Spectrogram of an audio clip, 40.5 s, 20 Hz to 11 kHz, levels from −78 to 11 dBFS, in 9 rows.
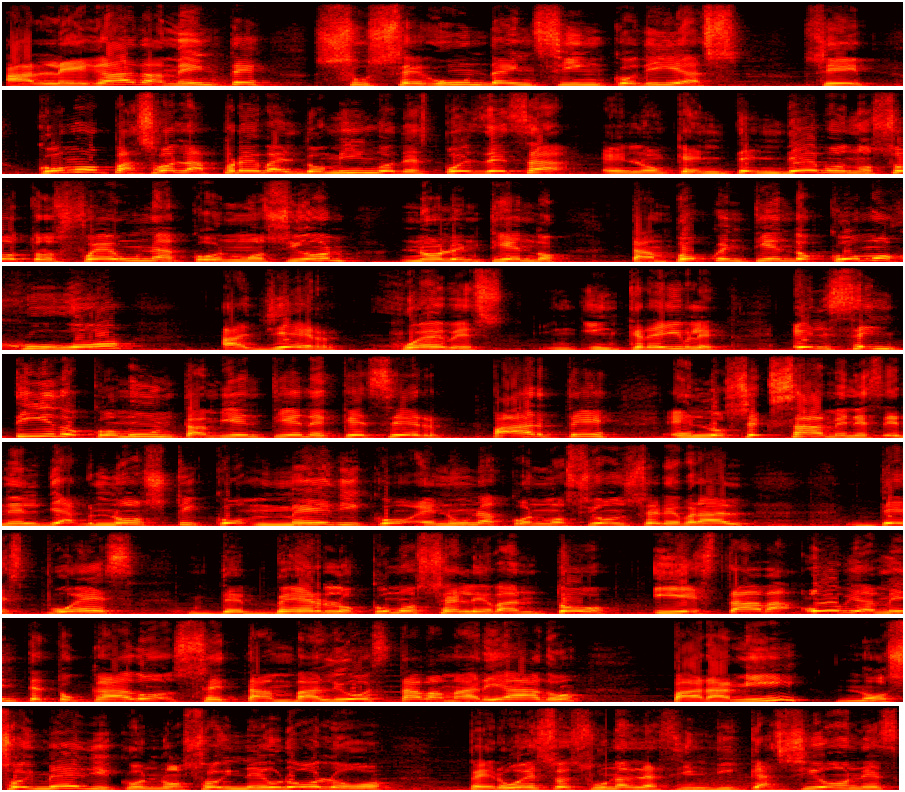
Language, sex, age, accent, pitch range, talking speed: Spanish, male, 40-59, Mexican, 205-255 Hz, 120 wpm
